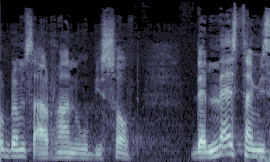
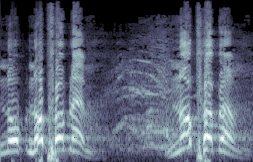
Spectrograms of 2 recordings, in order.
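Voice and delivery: preacher's proclamation; 10 semitones higher, 17 dB louder than usual. Retold or imitated. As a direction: proclaim it over the weeping member. Pastor voiced consoling a sinner.

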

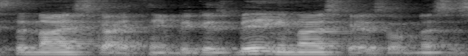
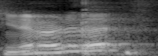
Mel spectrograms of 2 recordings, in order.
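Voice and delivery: ordinary talk, nothing marked

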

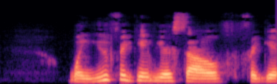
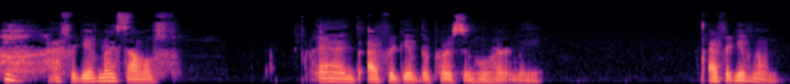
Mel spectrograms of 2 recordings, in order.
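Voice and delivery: private forgiveness; 6 dB quieter than usual. Shown as a demonstration. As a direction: speak it quietly to yourself. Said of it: "Or you could do it in private".

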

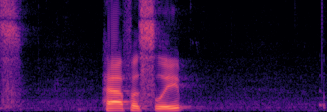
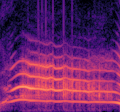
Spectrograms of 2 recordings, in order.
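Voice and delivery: high wailing shriek; child's scream. Retold or imitated. Father imitating his toddler's scream after a spanking. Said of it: "she's like".

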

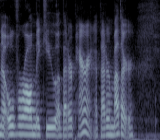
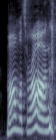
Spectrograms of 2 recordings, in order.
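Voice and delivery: son's worried question; 7 semitones higher, 11 dB louder than usual. Retold or imitated. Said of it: "he was like".

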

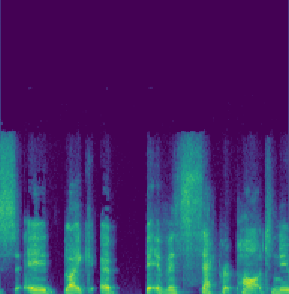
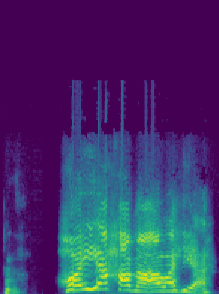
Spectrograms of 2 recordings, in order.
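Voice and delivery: high-pitched, rapid-fire Geordie phrase; Geordie accent; 6 semitones higher, 3 dB louder, slower than usual. Shown as a demonstration. Performing the hammer line on request in Geordie accent. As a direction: show off broad Geordie, starting high and loud. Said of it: "do the one about the hammer".

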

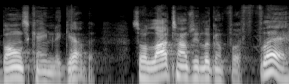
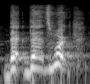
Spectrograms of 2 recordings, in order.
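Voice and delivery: preaching; 10 semitones higher than usual. Acted. Pastor preaching full force to the church, shouting. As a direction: preach it hard to the congregation.

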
